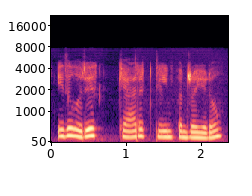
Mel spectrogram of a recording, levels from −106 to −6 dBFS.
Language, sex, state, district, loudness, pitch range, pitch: Tamil, female, Tamil Nadu, Nilgiris, -15 LUFS, 185-215 Hz, 195 Hz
